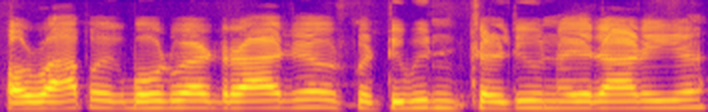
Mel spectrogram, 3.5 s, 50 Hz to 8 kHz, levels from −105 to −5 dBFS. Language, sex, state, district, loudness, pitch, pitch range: Hindi, male, Delhi, New Delhi, -15 LUFS, 180 Hz, 180-190 Hz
